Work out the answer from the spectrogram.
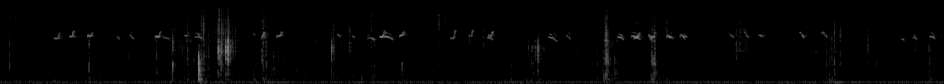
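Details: Eight-day-old Jawa Aseel chicks hatched in an incubator give short high peeps in small clusters, with scattered clicks and knocks and a low steady hum behind.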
